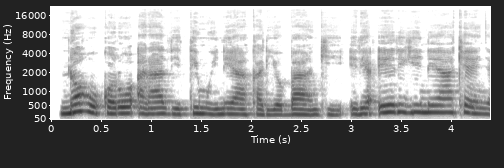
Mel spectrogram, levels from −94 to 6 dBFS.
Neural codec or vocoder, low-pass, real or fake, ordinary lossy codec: vocoder, 44.1 kHz, 128 mel bands every 512 samples, BigVGAN v2; 19.8 kHz; fake; none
